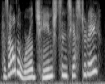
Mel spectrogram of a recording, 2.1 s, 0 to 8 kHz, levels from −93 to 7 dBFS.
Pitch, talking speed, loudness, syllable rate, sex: 325 Hz, 200 wpm, -15 LUFS, 7.2 syllables/s, female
